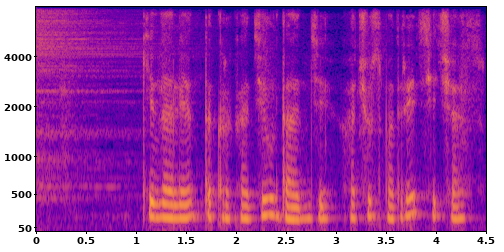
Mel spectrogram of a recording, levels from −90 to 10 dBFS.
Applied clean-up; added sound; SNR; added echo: none; Hi-hat; 19 dB; none.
